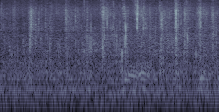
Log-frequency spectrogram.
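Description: Footsteps of a group of soccer players jogging in football boots on dry, hard-packed dirt: many quick, irregular footfalls overlapping.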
